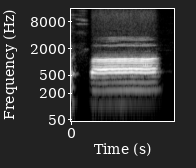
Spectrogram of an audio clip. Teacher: फा ये हरूफ मुस्कालिया में से है, इसको पूरी यानी मोटा पढ़ेंगे।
